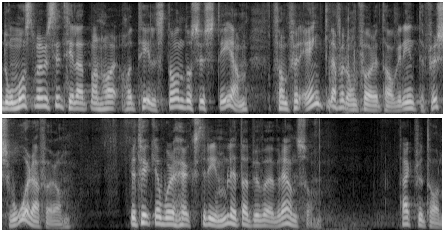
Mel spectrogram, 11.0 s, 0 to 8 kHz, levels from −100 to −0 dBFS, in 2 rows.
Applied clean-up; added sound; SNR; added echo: neural mask model Resemble Enhance denoiser.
